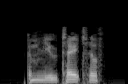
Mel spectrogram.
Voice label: "commutative", English; adjectives

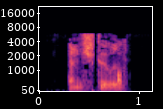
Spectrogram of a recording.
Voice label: "unschooled", english; adjectives

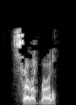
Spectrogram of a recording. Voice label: "cerebral", English; adjectives

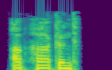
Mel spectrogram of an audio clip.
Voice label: "abhakend", German; adjectives

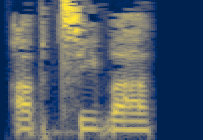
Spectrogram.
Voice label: "abziehbar", german; adjectives

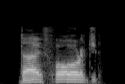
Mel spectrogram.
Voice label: "die-forged", english; adjectives

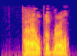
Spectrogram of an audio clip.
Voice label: "palpebral", English; adjectives

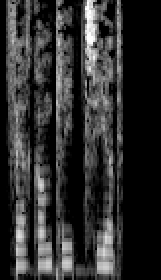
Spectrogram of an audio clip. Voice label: "verkompliziert", German; adjectives

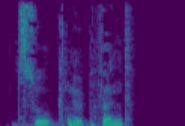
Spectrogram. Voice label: "zuknüpfend", German; adjectives

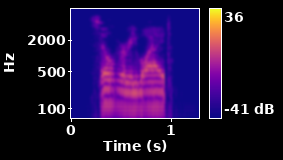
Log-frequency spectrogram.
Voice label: "silvery-white", English; adjectives

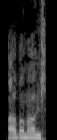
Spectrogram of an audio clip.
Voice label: "abermalig", German; adjectives

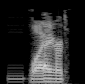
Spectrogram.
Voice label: "wired", english; adjectives

